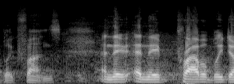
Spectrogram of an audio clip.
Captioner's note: attendees laugh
